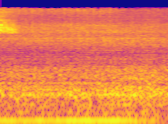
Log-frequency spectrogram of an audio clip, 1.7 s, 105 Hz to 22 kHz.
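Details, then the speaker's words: 2005 Jeep Wrangler TJ 2.4, in third gear at about 3,500 rpm above half throttle climbing a hill: steady engine drone with a high, fast metallic ticking/knocking rattle like marbles in a can, louder with revs. No codes or exhaust leaks; new timing belt and plugs didn't help. Cause unknown. "Keep it over half throttle. And it makes that noise. It's just like something's coming apart, but it's been doing it for a while now."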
